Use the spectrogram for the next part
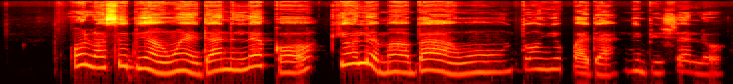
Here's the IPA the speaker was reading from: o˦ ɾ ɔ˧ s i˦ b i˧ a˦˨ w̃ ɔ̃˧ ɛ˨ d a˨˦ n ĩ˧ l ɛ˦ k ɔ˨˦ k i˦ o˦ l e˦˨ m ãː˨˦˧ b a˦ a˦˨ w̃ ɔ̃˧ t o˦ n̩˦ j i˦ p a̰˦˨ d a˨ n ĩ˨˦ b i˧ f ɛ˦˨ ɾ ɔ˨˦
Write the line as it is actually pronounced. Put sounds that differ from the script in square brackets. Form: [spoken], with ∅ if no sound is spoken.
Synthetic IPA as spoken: o˦ [l] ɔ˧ s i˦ b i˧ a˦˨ w̃ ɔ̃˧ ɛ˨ d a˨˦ n ĩ˧ l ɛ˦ k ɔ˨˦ k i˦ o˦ l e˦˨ m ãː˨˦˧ b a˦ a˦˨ w̃ ɔ̃˧ t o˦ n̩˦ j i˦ [k͡p] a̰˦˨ d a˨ n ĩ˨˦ b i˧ [ʃ] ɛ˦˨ [l] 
